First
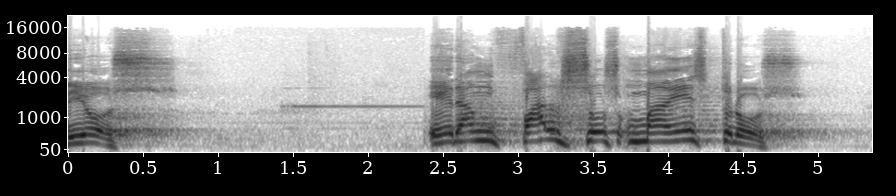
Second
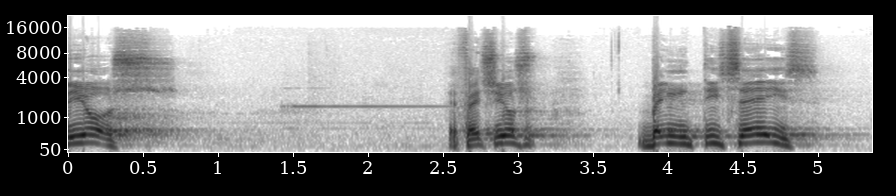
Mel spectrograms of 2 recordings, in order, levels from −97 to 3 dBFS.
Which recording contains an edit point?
first; 1 cut; at 2.4 s

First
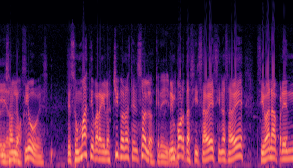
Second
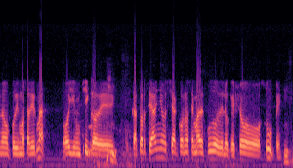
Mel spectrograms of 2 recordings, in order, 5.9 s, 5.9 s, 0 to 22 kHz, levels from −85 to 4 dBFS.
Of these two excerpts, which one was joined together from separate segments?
second; 1 cut; at 1.3 s

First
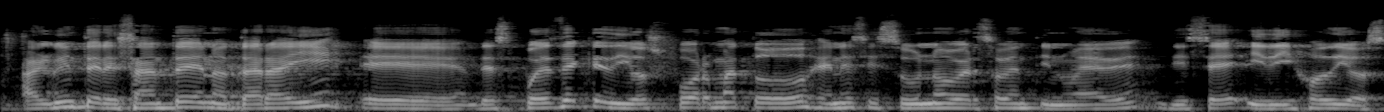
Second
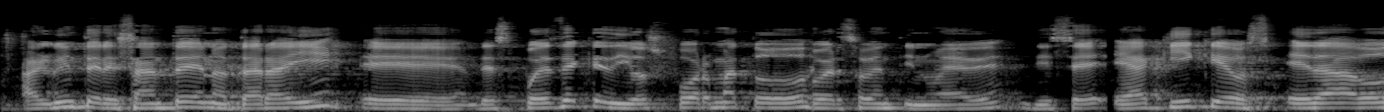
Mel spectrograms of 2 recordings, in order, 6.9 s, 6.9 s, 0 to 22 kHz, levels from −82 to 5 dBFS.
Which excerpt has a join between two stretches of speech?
second; 2 cuts; at 4.1 s, 5.5 s

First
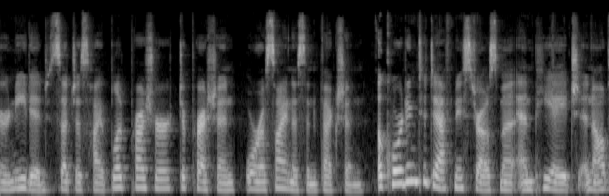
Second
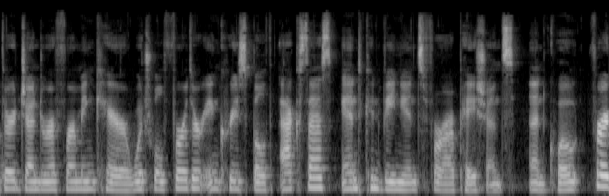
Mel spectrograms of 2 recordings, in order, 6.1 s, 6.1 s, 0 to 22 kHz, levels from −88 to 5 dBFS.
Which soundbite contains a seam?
first; 2 cuts; at 3.7 s, 5.1 s

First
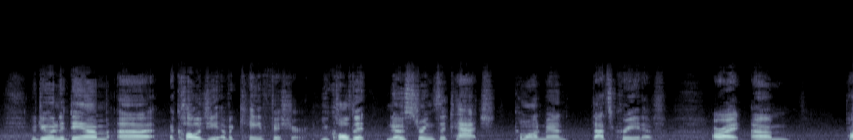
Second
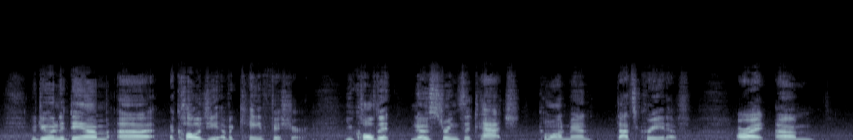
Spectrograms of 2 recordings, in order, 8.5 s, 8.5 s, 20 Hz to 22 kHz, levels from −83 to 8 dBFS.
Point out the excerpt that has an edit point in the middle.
first; 1 cut; at 3.1 s

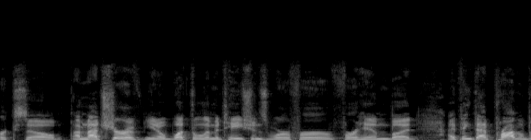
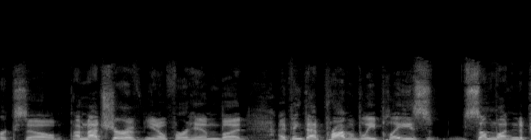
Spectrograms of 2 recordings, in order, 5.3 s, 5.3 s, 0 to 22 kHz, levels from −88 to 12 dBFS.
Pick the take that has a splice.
second; 1 cut; at 1.7 s

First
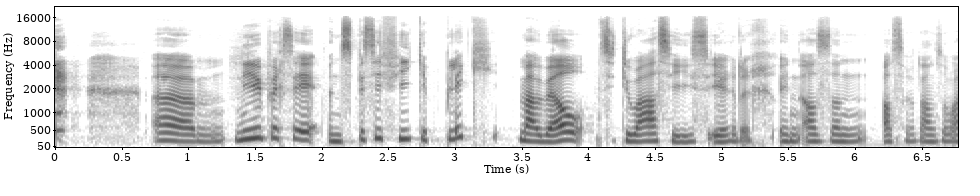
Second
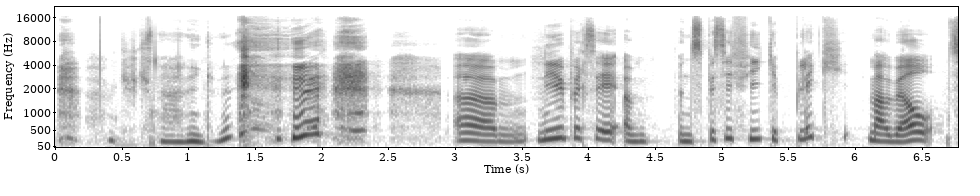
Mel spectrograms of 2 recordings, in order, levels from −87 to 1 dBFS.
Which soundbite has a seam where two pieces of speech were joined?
first; 2 cuts; at 2.0 s, 5.4 s

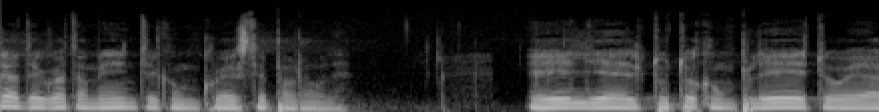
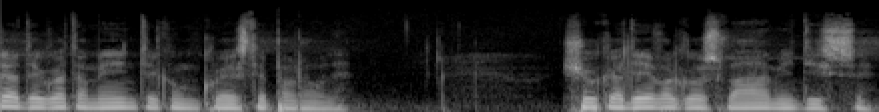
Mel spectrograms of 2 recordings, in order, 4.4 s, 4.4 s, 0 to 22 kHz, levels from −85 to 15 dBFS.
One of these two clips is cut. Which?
first; 1 cut; at 2.4 s

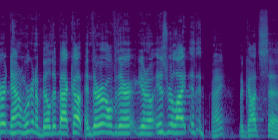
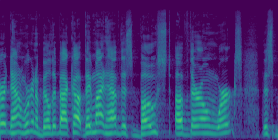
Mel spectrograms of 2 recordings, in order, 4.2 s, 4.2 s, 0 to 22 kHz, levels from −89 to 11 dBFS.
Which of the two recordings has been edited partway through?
first; 2 cuts; at 1.2 s, 3.1 s

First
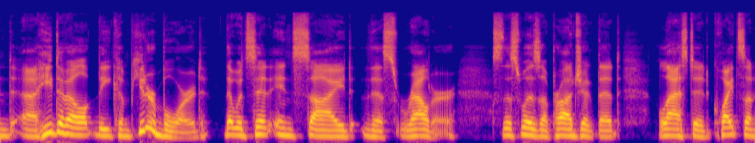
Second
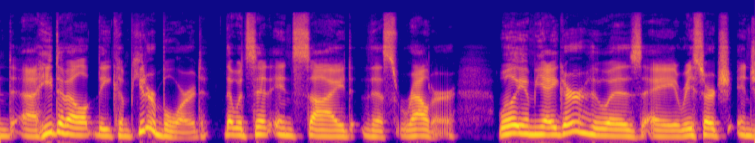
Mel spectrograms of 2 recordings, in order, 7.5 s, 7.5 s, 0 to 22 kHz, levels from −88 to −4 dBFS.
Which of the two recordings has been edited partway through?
first; 1 cut; at 4.9 s

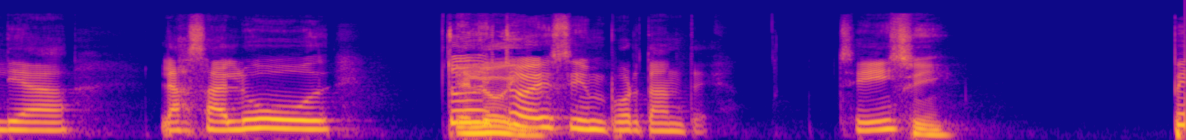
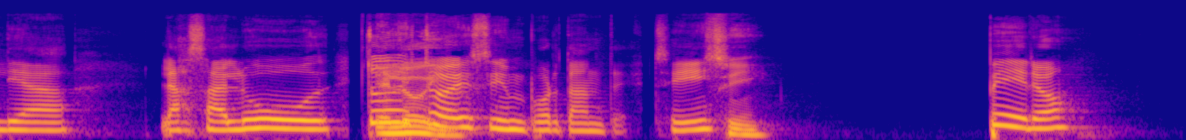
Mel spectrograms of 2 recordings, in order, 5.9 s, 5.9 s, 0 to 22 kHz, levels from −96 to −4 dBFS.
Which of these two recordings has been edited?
second; 2 cuts; at 1.7 s, 3.2 s

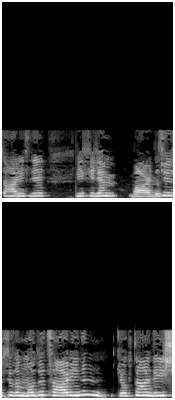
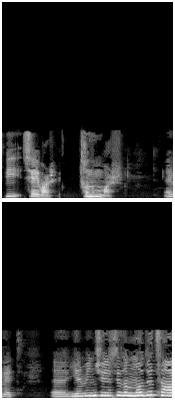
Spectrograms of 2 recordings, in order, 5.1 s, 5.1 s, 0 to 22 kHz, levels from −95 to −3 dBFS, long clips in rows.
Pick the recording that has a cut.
first; 1 cut; at 2.4 s

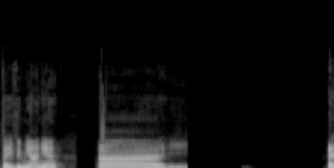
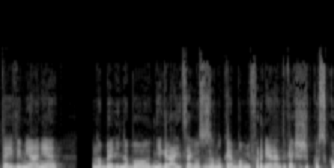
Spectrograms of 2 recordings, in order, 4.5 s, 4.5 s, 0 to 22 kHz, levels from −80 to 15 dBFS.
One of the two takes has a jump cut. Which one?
second; 1 cut; at 1.2 s

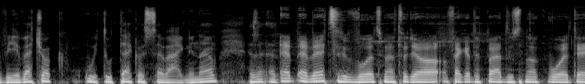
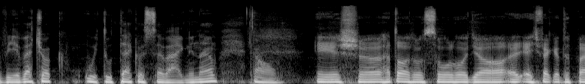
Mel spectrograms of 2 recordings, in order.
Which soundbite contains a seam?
second; 1 cut; at 2.5 s

